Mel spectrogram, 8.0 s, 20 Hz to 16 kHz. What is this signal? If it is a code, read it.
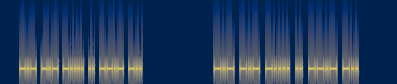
Morse code, heard as a keyed tone, about 34 wpm, 700 Hz. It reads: KK6IQD KK6IQD
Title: Speed Racing - USA 2x3 Call Signs 28wpm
